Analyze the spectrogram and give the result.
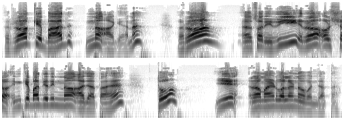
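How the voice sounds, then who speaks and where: Male grammar tutor, patient step-by-step explainer, smooth clear voice, dry close sound. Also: sits high, very animated, slow pace, fairly bright tone, no room sound. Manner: explains step by step, repeats rules, checks understanding; mixes English words into Hindi. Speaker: Hindi grammar teacher. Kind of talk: exam-prep grammar lesson.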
